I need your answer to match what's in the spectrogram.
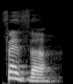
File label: "feather", british english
